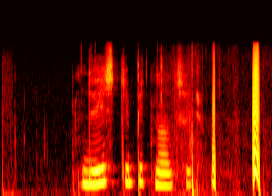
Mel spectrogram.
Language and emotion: Russian, neutral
